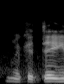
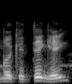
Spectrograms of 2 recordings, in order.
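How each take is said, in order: First: The surname is said as one syllable, 'Deen'. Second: The surname is said as two syllables, 'Dinyee'. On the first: This is how the player's name should be said. The speaker calls it right. "is the correct pronunciation" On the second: This is how some others say the player's name. The speaker calls it wrong. "some commentators still call him"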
